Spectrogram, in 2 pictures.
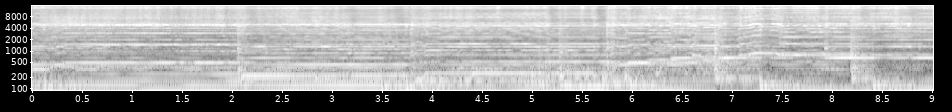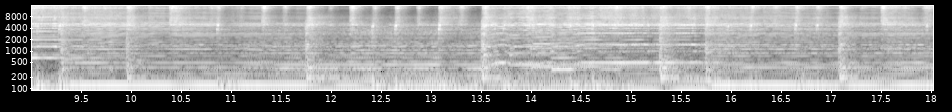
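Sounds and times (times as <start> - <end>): guitar playing lead notes: 0.0 - 18.0
low drone: 0.0 - 18.0
drum hits: 3.6 - 9.6.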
